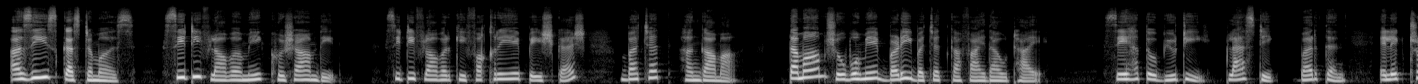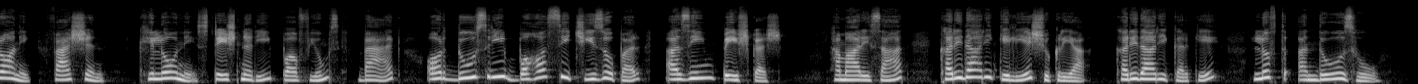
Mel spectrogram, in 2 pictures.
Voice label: Urdu Instore Announcement

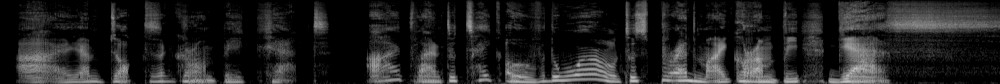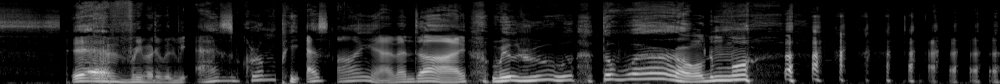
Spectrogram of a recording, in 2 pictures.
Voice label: English Animation Characters

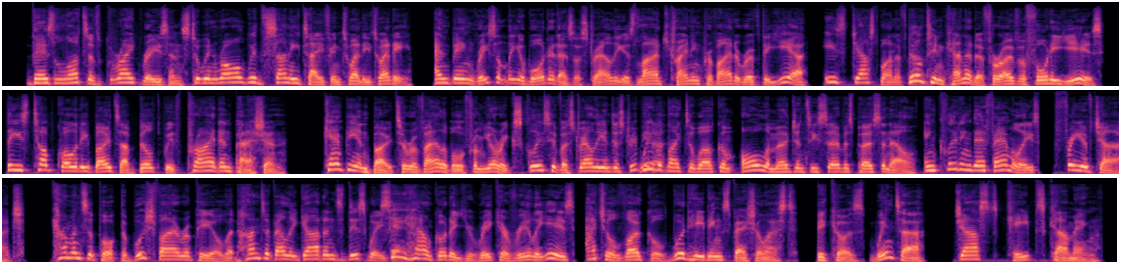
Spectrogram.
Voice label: Voiceovers TV Radio Online; Hardy Audio

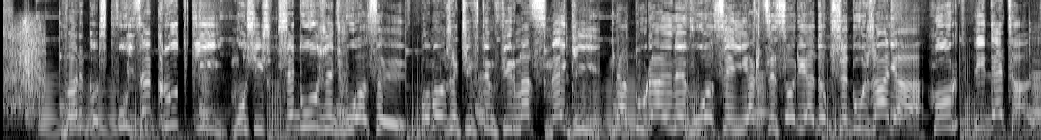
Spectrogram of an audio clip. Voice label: commercial character

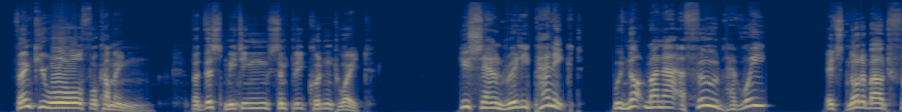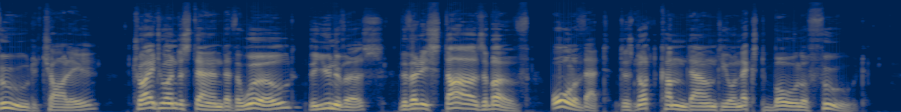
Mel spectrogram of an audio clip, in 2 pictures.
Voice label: audio book

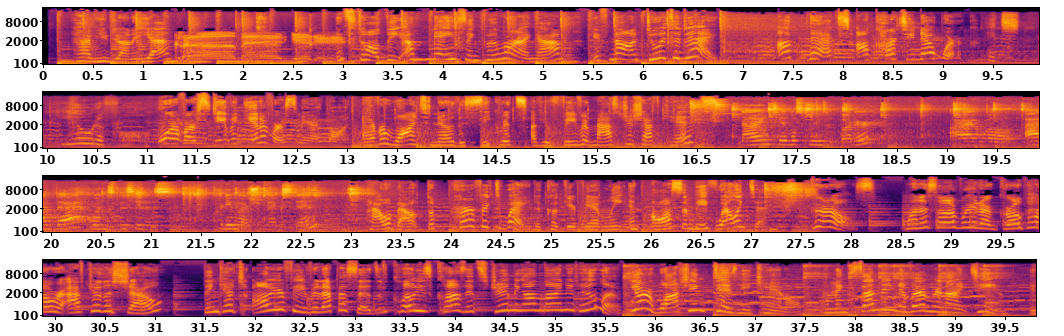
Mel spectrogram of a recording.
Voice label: promo; Speedo

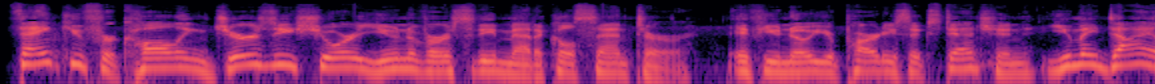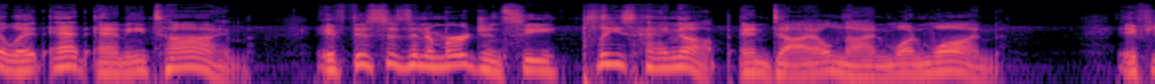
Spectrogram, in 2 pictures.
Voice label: PHONE

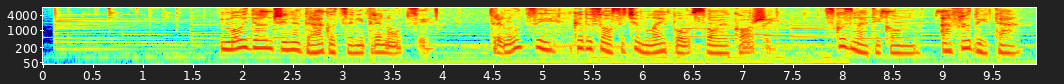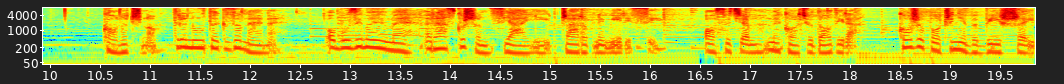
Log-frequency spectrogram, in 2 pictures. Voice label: Serbian VO for TV Commercial; Afrodita

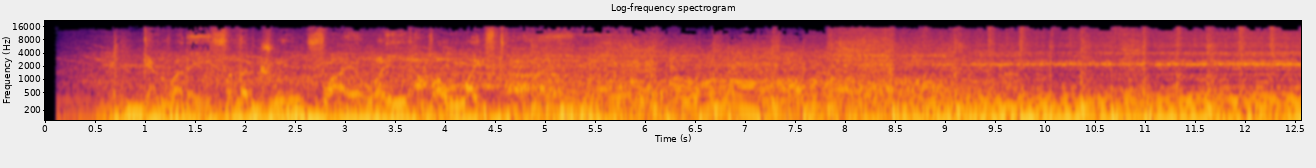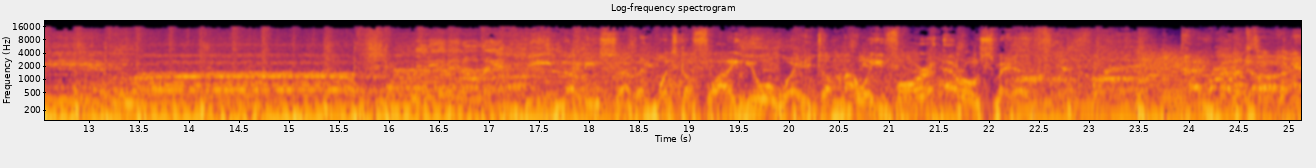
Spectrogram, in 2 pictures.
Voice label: Concert Promo

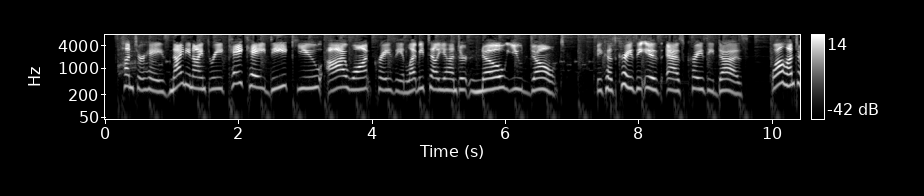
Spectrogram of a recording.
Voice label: radio announcing

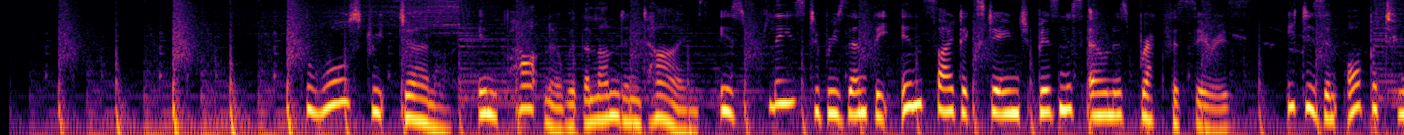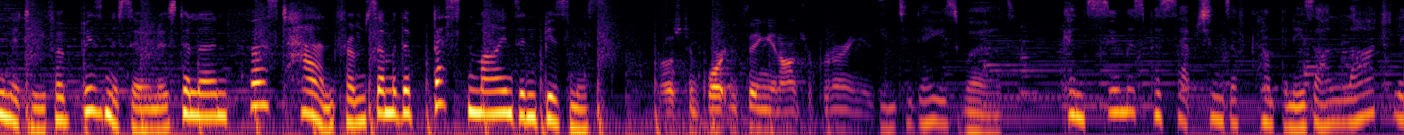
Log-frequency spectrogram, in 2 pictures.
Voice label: British Corporate Narration

